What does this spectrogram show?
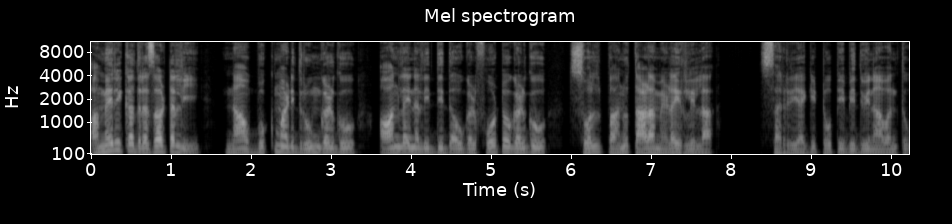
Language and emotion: Kannada, sad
